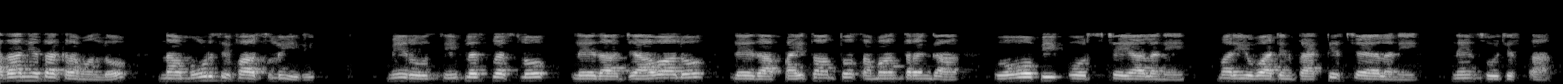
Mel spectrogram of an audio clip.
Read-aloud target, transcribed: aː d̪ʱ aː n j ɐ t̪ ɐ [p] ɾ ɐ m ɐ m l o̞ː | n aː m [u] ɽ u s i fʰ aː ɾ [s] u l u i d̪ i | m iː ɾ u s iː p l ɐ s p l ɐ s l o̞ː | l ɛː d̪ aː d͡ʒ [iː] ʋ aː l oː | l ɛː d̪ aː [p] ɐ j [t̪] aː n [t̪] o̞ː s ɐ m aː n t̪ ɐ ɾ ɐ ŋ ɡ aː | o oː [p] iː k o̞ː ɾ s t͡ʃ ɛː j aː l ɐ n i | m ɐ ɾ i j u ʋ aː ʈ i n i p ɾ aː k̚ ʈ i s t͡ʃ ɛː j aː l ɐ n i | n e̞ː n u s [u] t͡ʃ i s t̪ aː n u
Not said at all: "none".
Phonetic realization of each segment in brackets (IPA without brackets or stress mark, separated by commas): k, uː, s, aː, p, t̪, t̪, p, uː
